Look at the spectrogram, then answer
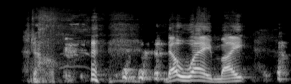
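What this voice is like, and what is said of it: Bad put-on Australian accent. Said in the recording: “That was an awful, awful Australian accent.”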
